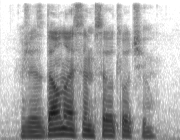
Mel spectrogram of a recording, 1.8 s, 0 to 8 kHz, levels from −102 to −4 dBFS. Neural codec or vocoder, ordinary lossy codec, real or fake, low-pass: none; none; real; 7.2 kHz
